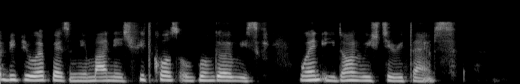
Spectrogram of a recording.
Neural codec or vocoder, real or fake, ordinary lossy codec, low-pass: codec, 16 kHz, 1.1 kbps, Voila-Tokenizer; fake; none; none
